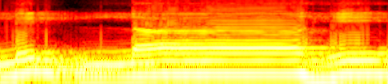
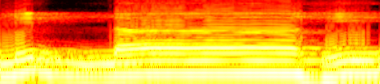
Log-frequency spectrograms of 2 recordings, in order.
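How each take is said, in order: Both takes have the same delivery.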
